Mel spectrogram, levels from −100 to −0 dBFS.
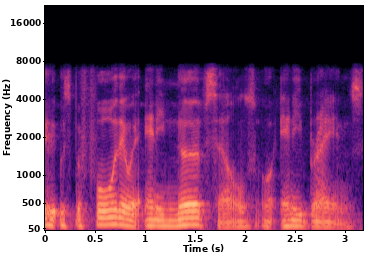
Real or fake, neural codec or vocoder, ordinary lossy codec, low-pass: fake; autoencoder, 48 kHz, 128 numbers a frame, DAC-VAE, trained on Japanese speech; Opus, 24 kbps; 7.2 kHz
